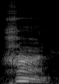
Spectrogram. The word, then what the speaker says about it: Khan: say his name that it's not Khan it's Han he's like Han is Han Han so I was doing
